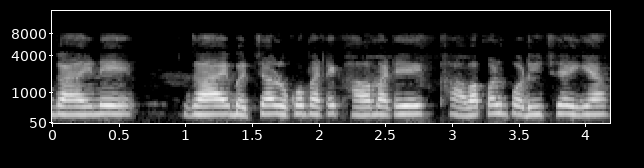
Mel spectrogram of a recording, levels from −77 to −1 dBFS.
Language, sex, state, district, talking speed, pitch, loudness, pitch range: Gujarati, female, Gujarat, Gandhinagar, 170 wpm, 240 Hz, -16 LUFS, 235-250 Hz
